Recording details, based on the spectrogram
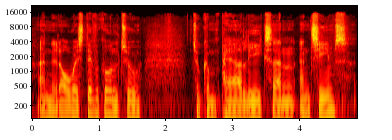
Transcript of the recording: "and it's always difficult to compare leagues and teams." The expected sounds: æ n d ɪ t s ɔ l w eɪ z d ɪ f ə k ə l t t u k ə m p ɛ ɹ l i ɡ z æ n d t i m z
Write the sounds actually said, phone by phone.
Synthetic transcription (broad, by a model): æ n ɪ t ɔ l w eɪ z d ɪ f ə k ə l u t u k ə m p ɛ l i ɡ s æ n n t i m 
